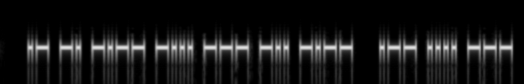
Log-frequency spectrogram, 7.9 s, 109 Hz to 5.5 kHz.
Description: Morse code, heard as a keyed tone, about 20 wpm, 600 Hz. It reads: ANYBODY WHO
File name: cw-books / winnie-the-pooh / winnie-20wpm-page-0030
